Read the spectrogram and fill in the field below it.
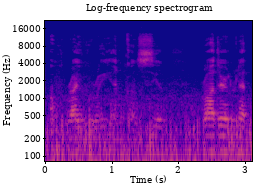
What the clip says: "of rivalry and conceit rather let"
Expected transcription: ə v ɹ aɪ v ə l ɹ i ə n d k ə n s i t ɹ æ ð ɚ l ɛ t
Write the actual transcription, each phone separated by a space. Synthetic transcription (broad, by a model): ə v ɹ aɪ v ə ɹ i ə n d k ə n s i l ɹ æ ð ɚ l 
